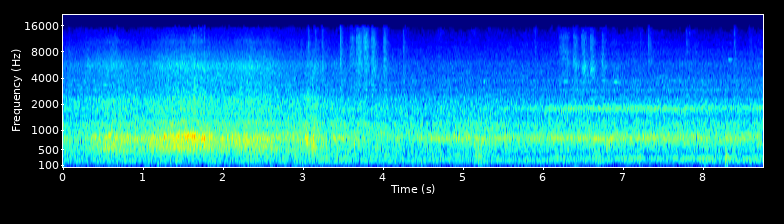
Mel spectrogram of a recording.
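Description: Running noise inside a JR East E233-7000 series Saikyo Line electric train between stations: a steady rumble of wheels on rail with a faint steady hum and a few faint clicks, a little louder between about half a second and three seconds in.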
